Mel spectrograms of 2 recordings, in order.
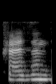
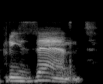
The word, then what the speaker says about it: present: are aware of like present and present right when the it's now and so distressed is on the first syllable and when it is verb it's on the last syllable right a record record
